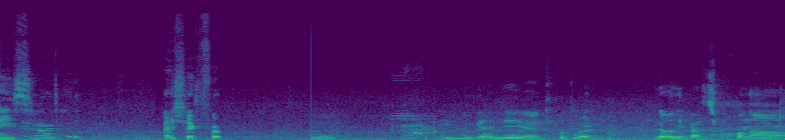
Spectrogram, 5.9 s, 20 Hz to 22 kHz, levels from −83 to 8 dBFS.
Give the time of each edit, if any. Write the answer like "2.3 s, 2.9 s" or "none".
2.3 s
